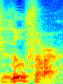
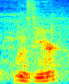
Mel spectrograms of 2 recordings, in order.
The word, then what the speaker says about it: luthier: player than a bass lutherer. Now, is that how you pronounce it? Lutherer? Luthier. Luthier, not lutherer.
